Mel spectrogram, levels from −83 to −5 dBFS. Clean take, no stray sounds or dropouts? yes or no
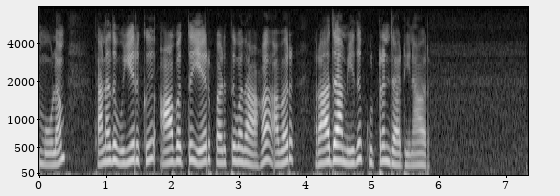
yes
